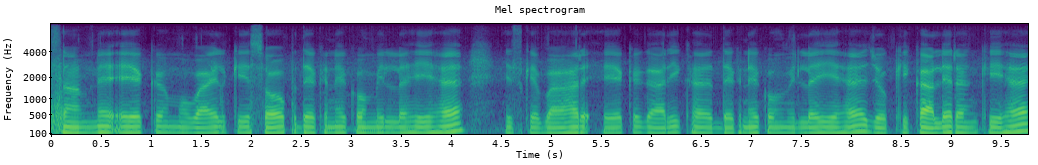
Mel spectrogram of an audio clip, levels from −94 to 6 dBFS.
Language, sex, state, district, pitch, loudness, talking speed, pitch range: Hindi, male, Odisha, Khordha, 110 Hz, -21 LUFS, 155 wpm, 105-110 Hz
